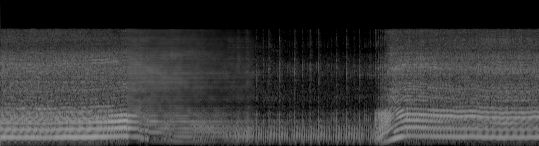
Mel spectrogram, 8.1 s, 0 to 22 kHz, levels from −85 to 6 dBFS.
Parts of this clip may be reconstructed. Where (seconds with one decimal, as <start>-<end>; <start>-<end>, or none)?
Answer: 1.9-3.8

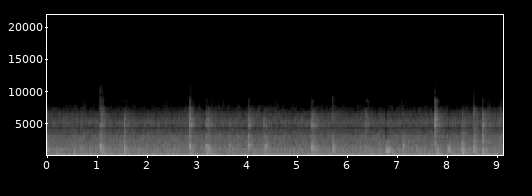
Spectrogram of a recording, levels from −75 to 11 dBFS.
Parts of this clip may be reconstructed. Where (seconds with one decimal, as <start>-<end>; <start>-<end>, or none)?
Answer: 0.0-4.4; 5.0-9.1

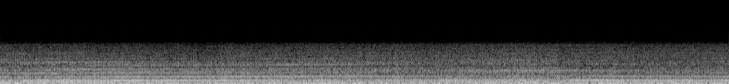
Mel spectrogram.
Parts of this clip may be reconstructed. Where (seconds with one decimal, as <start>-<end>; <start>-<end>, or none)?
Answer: 0.0-1.1

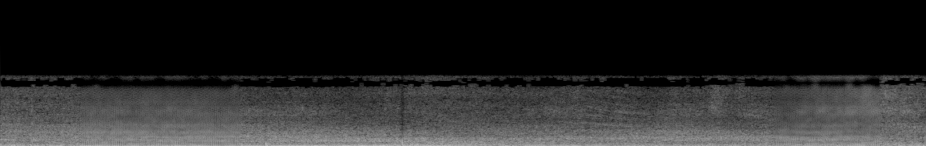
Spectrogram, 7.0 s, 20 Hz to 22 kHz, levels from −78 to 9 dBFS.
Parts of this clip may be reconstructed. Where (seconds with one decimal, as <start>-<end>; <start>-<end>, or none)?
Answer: 0.6-1.8; 5.8-6.6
